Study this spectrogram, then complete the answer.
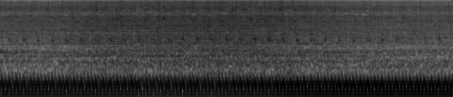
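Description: Car engine idling steadily, close and loud, with a deep even rumble and a rapid fine pulse, no talk.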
